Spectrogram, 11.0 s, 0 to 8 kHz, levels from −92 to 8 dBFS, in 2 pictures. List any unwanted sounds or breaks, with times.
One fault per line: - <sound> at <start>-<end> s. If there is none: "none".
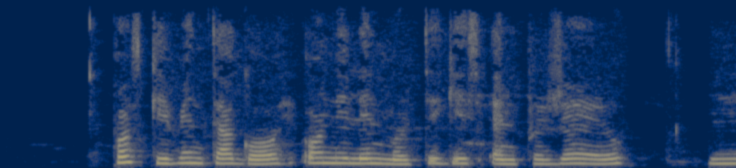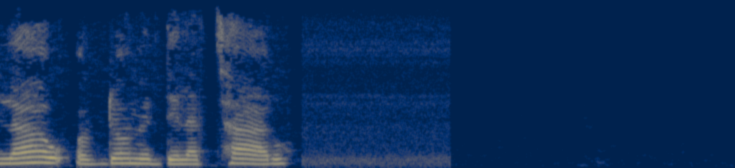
none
